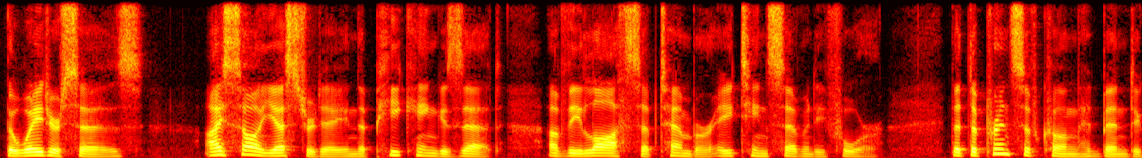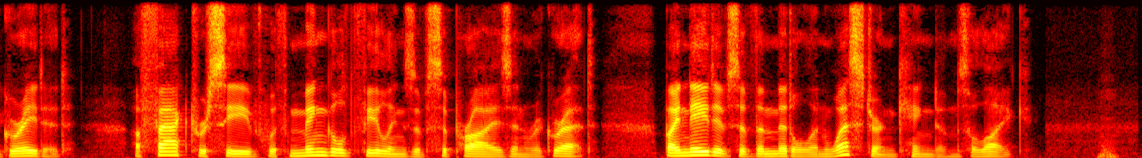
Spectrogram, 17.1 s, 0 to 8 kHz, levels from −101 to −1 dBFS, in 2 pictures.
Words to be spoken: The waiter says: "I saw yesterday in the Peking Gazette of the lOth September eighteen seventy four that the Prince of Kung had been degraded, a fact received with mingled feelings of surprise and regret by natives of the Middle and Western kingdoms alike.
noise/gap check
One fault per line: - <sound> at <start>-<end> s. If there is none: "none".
- breath at 16.8-17.0 s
